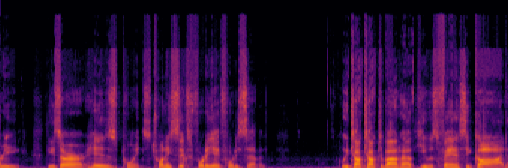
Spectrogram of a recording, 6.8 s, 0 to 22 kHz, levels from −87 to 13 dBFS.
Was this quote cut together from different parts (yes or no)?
yes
